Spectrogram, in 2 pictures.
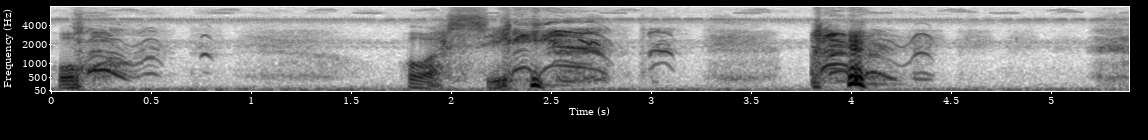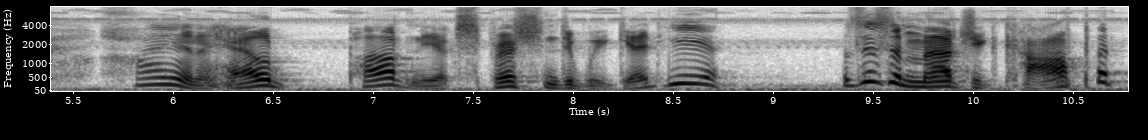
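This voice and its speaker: An actor playing a bitter, sardonic and frightened passenger in a radio play, with a wry, theatrical manner. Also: male voice, sits high, wildly swooping pitch, slow pace, long pauses, a bit bright, slight background noise, heavily acted. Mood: wry, amused.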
